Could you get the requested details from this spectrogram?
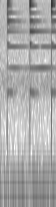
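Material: Glass.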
